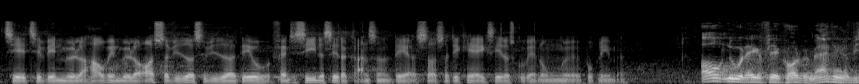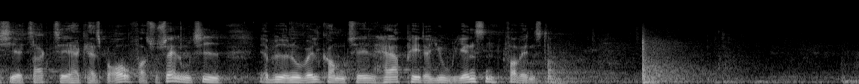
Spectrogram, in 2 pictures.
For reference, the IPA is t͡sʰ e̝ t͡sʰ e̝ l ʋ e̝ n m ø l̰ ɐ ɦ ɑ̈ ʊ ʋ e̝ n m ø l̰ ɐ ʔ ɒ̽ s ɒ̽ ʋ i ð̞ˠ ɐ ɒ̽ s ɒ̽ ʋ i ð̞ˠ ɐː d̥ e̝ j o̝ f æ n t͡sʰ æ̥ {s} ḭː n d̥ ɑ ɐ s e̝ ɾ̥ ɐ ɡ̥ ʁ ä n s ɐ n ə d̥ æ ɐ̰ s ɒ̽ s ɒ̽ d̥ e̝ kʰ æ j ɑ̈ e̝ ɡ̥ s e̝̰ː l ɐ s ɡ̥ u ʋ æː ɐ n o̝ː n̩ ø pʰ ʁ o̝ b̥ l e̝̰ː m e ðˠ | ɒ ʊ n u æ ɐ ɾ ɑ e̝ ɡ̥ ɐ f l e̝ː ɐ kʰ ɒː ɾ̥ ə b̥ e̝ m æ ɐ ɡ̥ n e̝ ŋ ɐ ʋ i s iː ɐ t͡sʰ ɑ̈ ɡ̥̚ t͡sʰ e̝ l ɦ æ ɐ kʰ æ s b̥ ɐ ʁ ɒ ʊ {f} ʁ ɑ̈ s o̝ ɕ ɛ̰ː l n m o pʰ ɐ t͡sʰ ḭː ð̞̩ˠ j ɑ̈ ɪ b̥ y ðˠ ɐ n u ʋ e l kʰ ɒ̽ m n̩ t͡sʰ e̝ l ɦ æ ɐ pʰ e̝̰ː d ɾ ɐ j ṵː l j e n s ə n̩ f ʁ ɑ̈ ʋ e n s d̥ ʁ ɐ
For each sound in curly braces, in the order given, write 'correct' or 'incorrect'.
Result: correct, correct

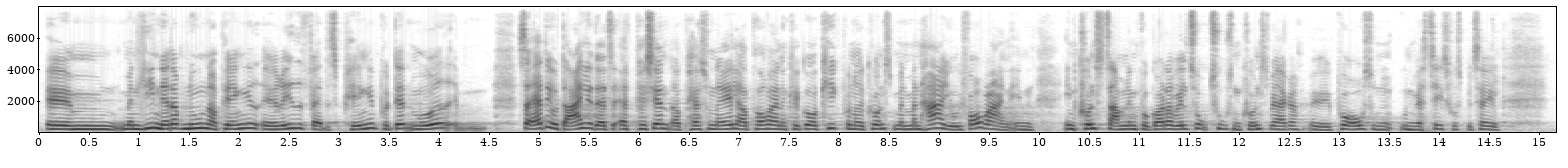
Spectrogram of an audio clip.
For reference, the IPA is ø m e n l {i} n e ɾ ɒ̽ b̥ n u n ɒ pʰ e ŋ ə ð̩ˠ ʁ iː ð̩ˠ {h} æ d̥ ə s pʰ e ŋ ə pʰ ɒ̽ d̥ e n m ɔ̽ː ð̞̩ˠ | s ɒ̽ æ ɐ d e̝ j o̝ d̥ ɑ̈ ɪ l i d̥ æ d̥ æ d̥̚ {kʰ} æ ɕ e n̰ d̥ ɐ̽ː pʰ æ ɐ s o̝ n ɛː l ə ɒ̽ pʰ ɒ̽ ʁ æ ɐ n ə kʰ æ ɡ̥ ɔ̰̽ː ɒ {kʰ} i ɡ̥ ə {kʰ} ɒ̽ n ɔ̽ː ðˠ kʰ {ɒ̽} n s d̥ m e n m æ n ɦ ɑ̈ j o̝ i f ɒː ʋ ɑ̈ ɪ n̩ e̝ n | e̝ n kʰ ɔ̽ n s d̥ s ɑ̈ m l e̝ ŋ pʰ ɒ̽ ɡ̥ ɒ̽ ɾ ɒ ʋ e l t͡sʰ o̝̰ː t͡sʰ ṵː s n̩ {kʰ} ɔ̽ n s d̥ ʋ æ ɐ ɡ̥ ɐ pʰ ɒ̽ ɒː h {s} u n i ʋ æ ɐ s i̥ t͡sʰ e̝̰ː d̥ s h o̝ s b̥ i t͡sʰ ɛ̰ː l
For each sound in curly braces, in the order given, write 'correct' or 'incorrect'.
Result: incorrect: iː, incorrect: f, incorrect: pʰ, correct, incorrect: pʰ, incorrect: ɔ̽, correct, correct

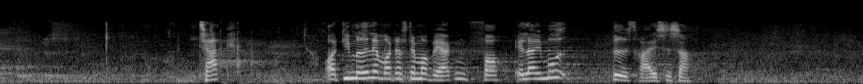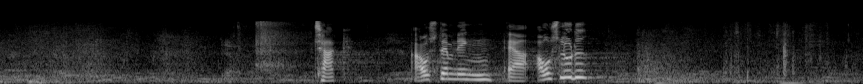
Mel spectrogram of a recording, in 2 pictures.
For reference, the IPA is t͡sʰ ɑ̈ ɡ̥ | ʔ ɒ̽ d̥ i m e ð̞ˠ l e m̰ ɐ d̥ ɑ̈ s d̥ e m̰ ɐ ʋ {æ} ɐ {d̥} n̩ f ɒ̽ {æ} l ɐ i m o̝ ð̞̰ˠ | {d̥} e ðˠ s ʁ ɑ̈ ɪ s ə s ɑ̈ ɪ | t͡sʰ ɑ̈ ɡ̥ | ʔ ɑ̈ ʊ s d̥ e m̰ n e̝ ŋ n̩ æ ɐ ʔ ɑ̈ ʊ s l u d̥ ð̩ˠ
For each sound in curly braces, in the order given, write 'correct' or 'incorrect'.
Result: correct, incorrect: ɡ̥, incorrect: e, incorrect: b̥

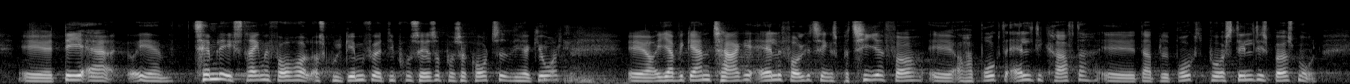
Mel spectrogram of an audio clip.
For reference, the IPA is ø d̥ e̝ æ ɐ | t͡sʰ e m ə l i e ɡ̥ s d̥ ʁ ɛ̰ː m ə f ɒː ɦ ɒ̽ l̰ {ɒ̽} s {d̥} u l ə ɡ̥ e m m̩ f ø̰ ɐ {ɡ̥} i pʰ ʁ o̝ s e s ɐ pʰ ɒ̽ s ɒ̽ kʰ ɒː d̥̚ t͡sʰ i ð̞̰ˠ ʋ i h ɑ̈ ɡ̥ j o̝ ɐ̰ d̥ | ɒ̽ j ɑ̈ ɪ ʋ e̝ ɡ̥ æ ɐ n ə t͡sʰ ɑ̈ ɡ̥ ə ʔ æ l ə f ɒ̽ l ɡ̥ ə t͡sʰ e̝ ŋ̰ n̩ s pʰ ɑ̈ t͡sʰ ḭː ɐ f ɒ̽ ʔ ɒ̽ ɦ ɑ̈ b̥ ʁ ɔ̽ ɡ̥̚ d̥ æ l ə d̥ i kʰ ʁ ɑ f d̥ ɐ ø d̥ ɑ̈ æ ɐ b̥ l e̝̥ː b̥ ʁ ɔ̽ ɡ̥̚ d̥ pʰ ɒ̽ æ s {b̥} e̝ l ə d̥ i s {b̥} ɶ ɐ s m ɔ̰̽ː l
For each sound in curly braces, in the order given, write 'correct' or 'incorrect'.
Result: correct, incorrect: ɡ̥, incorrect: d̥, incorrect: d̥, correct

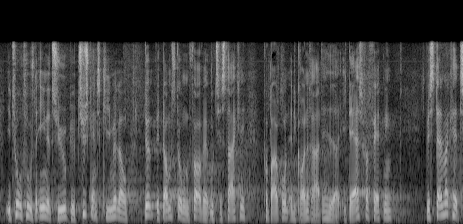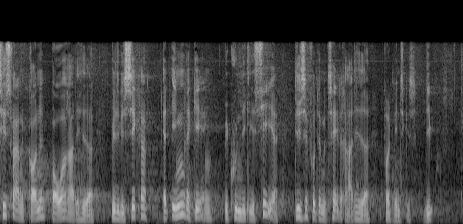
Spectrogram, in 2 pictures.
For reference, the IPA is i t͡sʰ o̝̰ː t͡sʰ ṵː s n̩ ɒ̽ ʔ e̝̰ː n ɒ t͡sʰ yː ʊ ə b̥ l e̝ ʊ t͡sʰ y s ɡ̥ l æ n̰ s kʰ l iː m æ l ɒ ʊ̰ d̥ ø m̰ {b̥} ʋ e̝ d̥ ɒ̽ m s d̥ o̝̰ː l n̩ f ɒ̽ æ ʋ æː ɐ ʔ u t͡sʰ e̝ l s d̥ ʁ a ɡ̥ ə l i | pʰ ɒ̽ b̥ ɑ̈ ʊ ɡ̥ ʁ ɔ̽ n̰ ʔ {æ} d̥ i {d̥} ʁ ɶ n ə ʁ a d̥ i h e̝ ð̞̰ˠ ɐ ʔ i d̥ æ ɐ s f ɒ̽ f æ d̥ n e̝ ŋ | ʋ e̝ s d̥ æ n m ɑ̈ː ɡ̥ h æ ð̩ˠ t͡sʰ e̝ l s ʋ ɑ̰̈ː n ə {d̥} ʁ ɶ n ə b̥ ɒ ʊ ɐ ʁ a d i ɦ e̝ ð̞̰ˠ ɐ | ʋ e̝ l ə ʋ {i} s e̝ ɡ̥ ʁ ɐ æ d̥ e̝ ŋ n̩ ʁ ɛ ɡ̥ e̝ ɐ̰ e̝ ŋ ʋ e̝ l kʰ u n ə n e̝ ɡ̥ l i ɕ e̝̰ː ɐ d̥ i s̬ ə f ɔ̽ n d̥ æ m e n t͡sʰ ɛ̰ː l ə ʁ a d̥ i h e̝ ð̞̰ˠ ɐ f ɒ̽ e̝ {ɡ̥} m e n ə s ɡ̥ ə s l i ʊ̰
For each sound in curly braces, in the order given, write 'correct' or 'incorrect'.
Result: incorrect: d̥, correct, incorrect: ɡ̥, incorrect: ɡ̥, correct, incorrect: d̥

